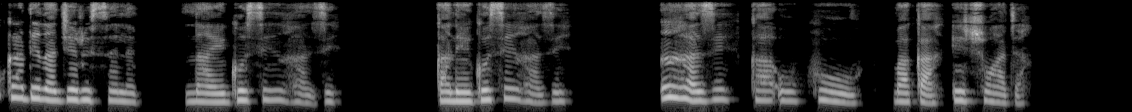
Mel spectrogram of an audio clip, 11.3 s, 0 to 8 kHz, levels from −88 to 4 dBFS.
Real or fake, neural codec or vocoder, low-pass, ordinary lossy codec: real; none; 7.2 kHz; none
